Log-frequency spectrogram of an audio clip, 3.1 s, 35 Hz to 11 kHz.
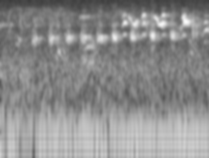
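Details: Great reed warbler at Besthorpe Nature Reserve, Nottinghamshire, on 5 June 2021; a string of harsh, rhythmic, repeated notes, fairly distant, with a low background hum.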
